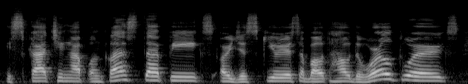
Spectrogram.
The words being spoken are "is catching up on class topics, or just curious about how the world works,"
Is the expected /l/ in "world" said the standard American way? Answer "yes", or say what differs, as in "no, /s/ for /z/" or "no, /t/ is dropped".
yes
